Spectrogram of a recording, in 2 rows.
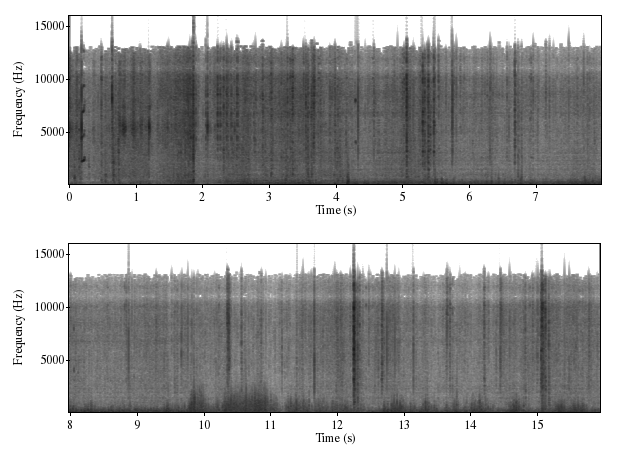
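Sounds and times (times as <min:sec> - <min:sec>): sharp clicks and knocks: 0:00.0 - 0:04.4
wind noise on microphone: 0:00.0 - 0:15.9.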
